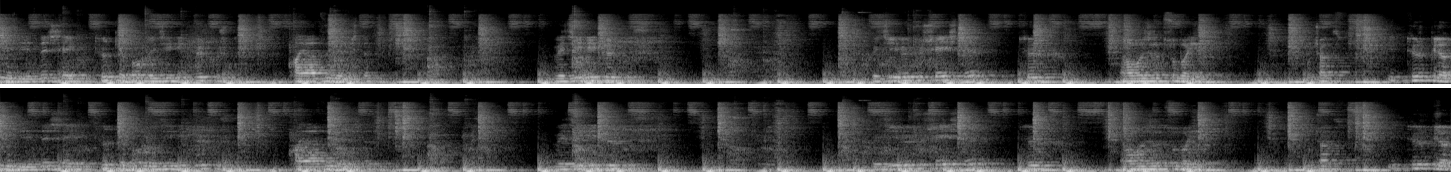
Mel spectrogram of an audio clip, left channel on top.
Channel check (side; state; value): both; normal; correlation 0.84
